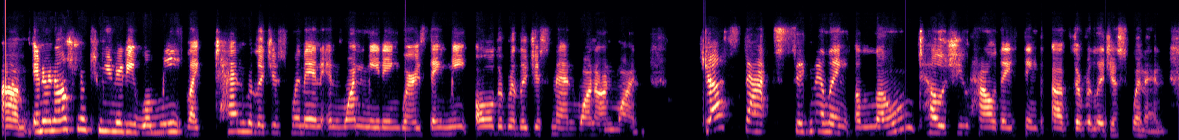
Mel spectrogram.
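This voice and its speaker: A woman at a medium pitch speaks at a moderate pace with lively intonation and hardly any pauses, the sound dry with no echo and the background quiet. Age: 40s. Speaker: peacebuilding panelist; panelist. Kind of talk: panel discussion. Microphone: video call.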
